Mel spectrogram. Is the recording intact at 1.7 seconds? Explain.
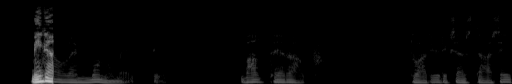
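No. From 0.53 s through to the end of the clip at 5.13 s, one channel inverted is the likely cause: one stereo side appears to have its polarity flipped, so when the two sides are summed to mono, everything they share cancels. At 1.7 s the audio sits about 26 dB lower than before, with the centred, common content largely gone, leaving only a faint residue of whatever differs between the channels.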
